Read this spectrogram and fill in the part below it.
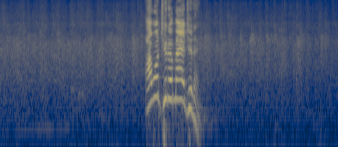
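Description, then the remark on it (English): A church audience claps steadily in a dense, continuous wash of applause, while a man briefly speaks loudly over it around the middle before the clapping carries on. “You're not clapping loud enough right now.”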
